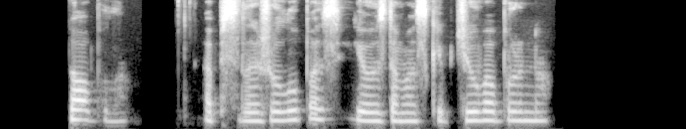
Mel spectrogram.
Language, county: Lithuanian, Klaipėda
